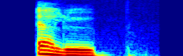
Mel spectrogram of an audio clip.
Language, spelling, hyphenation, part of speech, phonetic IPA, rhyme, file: Hungarian, előbb, előbb, adverb, [ˈɛløːbː], -øːbː, Hu-előbb.ogg
- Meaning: 1. before, sooner, earlier, prior 2. just (now), a short while ago, a little while ago, a moment ago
